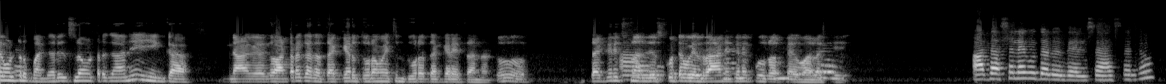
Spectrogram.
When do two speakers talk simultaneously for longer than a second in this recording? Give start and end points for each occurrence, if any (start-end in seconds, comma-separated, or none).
7.1-8.3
